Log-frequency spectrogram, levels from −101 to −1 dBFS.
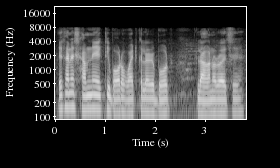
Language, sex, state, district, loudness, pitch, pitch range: Bengali, male, West Bengal, Alipurduar, -20 LUFS, 120 Hz, 115-140 Hz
